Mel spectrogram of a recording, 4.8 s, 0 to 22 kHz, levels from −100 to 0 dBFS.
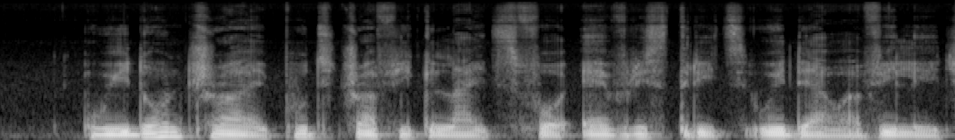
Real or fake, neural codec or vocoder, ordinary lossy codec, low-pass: real; none; none; 19.8 kHz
